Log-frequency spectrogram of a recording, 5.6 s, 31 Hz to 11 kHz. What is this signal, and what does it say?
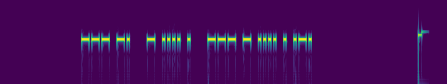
Morse code, heard as a keyed tone, about 35 wpm, 700 Hz. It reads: ON THE OTHER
